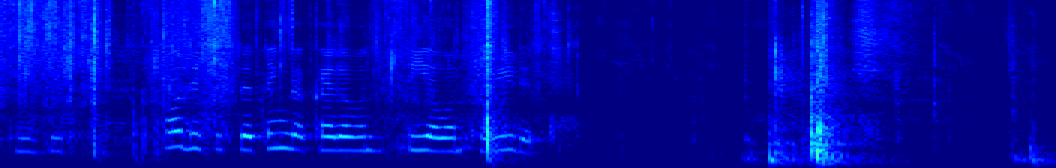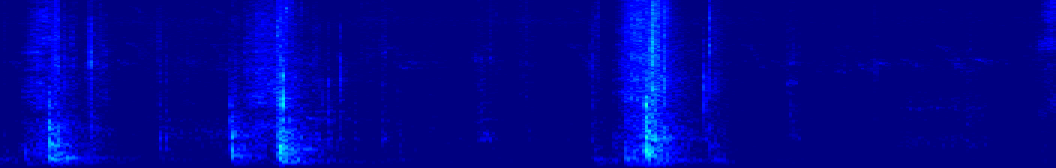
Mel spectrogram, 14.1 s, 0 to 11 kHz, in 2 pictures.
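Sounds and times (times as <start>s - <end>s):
dull thuds and knocks: 5.0s - 5.9s.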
